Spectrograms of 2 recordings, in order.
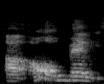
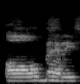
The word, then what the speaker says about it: Albany: Nobody was talking about Alabama's Albany State. I'm sorry. Let me make sure I say that right, because everybody gets me on my pronunciation. Albany State.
